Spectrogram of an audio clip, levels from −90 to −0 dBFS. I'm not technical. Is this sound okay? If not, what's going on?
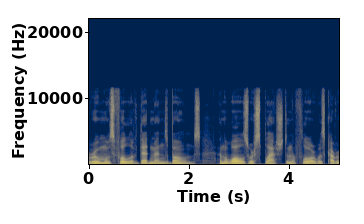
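Yes, this sound is okay, and there's nothing going on with it that needs fixing.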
